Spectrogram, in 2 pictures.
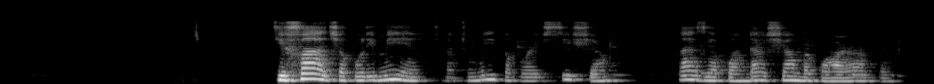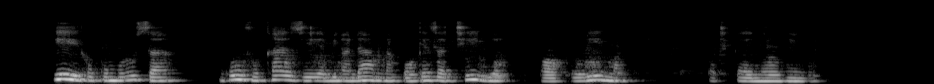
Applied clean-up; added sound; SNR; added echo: neural mask model DeepFilterNet 3.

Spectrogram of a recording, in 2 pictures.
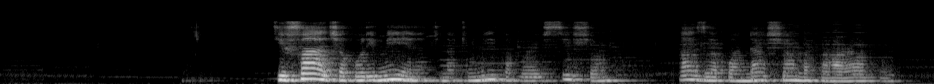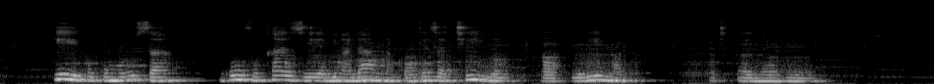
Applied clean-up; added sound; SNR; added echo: neural separator model SepFormer DNS4.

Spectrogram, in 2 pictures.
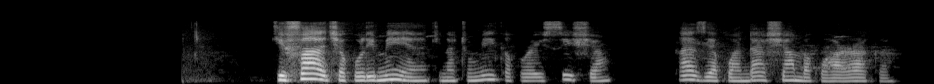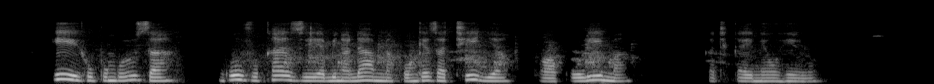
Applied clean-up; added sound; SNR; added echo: none; none; none; none.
